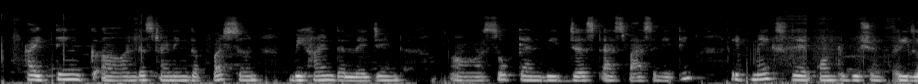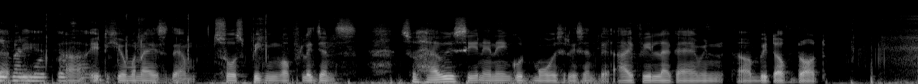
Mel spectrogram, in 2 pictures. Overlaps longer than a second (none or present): present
